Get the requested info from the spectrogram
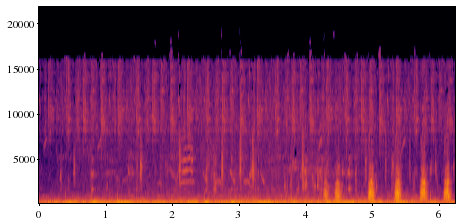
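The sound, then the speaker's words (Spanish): A small Chihuahua yips and barks in a rapid series of short, sharp bursts, with a few thin whining whimpers mixed in, over a steady low background hum. “Un cazador viajó a África y llevó a su perrito Chihuahua para no sentirse tan solo.”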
